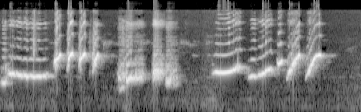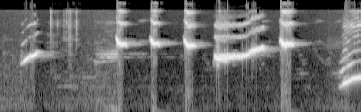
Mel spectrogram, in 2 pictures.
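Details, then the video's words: Lure song of a murai batu, or white-rumped shama, meant to prompt a reply: warbled rising slurs and rough bursts, then a string of sharp high whistled notes. "Pancingan Murai Batu Gacor Cepat RESPON Langsung NYAUT Jadikan Suara Burung Murai Gacor Full Isian"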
